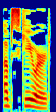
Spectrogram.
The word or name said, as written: obscured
